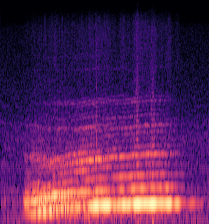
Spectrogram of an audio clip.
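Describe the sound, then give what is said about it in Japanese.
An air raid warning siren sounds during wartime bombing raids over Hiroshima. It is a loud, sustained wailing tone that swells upward at the start, then holds steady for about two and a half seconds before cutting off. “その度に危険を知らせる空襲警報のサイレンが”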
